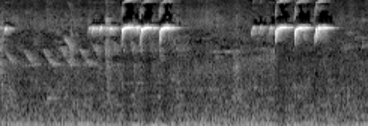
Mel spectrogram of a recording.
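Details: Serindit, the blue-crowned hanging parrot, recorded as training material for magpie-robins and green leafbirds: two quick runs of piercing high notes, each run of three to four sharp downslurred chips, with a softer lower twitter at the start.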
